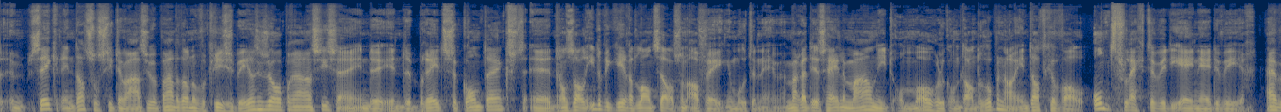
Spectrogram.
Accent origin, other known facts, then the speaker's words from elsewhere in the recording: Netherlands; Dat wij misschien als Nederlander iets meer naar voren hangen.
